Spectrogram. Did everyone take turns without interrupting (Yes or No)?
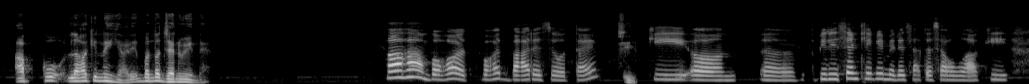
Yes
